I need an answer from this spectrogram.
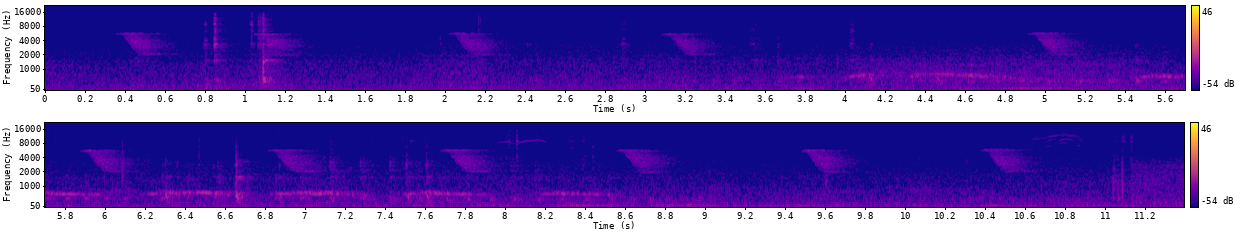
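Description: Faint birdsong. One bird repeats a short high note that drops in pitch, about once a second. Through the middle, a lower run of about six notes joins it, and a couple of light clicks come near the start.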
